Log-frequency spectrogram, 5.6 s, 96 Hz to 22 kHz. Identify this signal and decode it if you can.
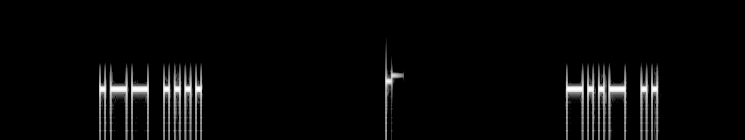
Morse code, heard as a keyed tone, about 30 wpm, 700 Hz. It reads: WH XI
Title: Top Two Letter Combinations in Words 30wpm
